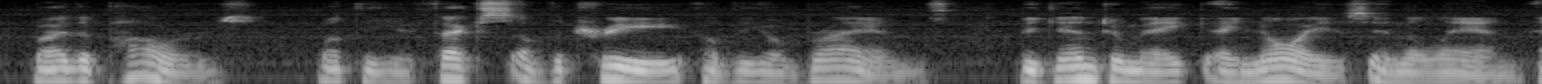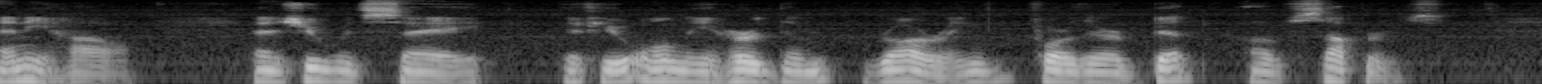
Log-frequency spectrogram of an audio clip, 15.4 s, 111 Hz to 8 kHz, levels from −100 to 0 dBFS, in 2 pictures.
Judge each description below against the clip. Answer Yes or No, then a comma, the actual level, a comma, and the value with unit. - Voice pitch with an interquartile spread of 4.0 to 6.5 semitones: No, average, 3.5 semitones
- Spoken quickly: No, average, 140 wpm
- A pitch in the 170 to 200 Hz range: No, low, 105 Hz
